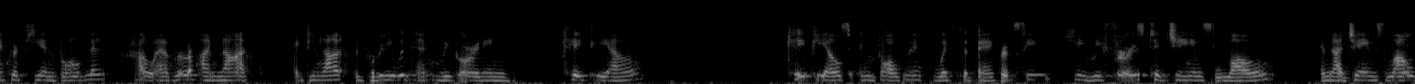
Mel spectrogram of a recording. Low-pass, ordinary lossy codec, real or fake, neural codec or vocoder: 7.2 kHz; AAC, 48 kbps; fake; codec, 24 kHz, 1.5 kbps, HILCodec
